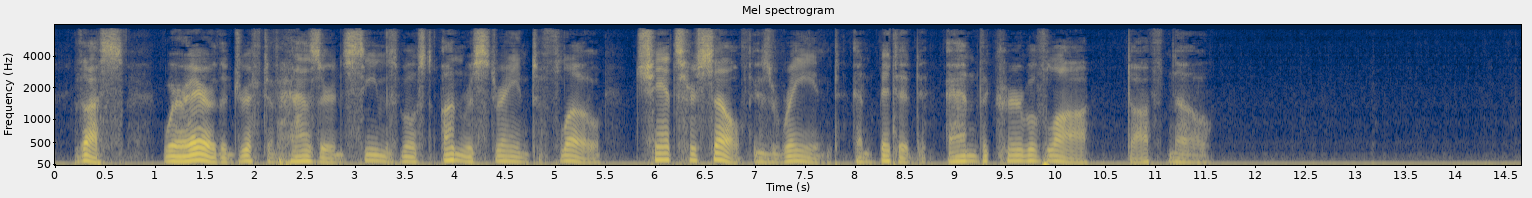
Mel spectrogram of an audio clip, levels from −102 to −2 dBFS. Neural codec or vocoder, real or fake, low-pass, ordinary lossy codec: codec, 16 kHz, 4 kbps, FunCodec, trained on Chinese and English, 50 frames a second; fake; 7.2 kHz; MP3, 48 kbps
